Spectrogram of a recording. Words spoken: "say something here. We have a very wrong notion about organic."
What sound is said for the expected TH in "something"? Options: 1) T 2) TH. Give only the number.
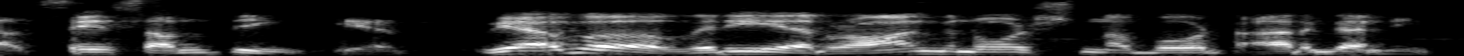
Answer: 1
